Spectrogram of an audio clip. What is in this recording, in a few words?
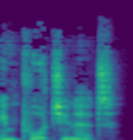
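"importunate", British English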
